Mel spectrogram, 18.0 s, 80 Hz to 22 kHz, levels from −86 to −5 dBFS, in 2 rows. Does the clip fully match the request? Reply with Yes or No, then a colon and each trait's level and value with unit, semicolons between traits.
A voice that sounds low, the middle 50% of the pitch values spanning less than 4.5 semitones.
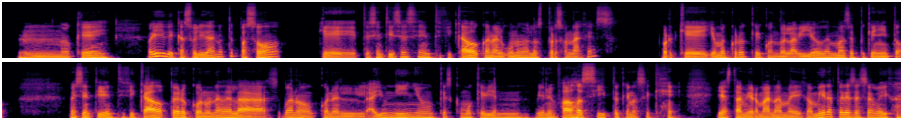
Yes: low, 120 Hz; average, 3.8 semitones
